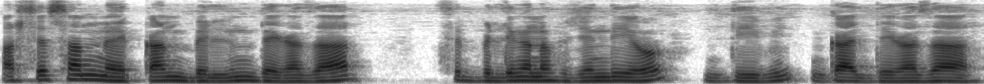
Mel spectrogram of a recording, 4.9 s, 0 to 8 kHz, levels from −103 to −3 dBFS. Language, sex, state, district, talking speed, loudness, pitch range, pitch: Chakma, male, Tripura, West Tripura, 135 wpm, -19 LUFS, 120-140 Hz, 130 Hz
